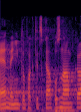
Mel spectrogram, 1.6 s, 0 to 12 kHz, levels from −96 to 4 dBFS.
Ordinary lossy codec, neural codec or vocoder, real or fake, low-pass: MP3, 64 kbps; none; real; 7.2 kHz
